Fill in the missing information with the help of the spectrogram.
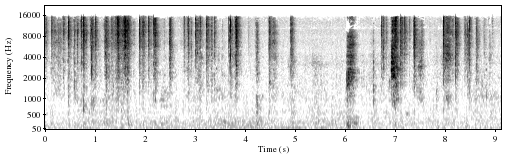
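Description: Claws clicking and scrabbling on a tile floor as a cat and a dog wrestle, with two louder bumps about six and seven seconds in.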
